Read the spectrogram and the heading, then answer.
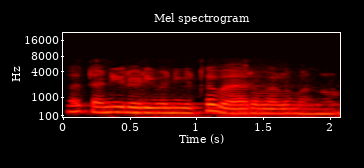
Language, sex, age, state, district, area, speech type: Tamil, female, 60+, Tamil Nadu, Namakkal, rural, spontaneous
